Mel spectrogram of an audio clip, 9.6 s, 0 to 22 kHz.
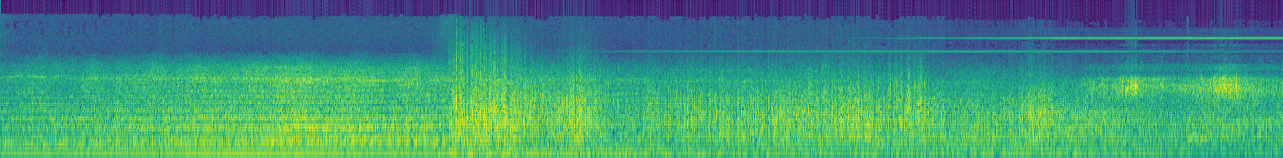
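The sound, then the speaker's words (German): A steady, droning propeller-plane engine of an American aircraft hums loudly for a few seconds, then a sudden powerful blast erupts as the atomic bomb dropped on Hiroshima on 6 August 1945, with over 20,000 tons of TNT force, explodes, giving way to a long, rolling roar of debris and rumble. “Am 6. August 1945 warf ein amerikanisches Flugzeug eine Bombe auf Hiroshima ab und machte die Stadt damit für den Feind unnutzbar.”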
